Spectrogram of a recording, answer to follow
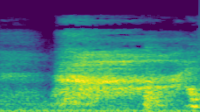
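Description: A woman taking one long, deep breath, heard as airy breath noise. It starts about half a second in and lasts over a second.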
